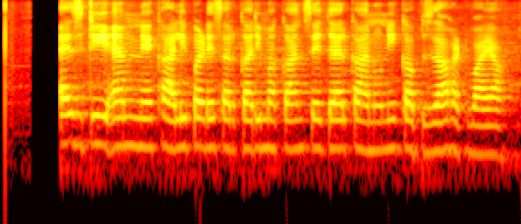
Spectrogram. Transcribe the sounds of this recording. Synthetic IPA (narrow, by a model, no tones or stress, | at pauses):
ɛːsɖiːeːmnekʰaːlipɐɽesɐɾkaːɾimɐkaːnseɣɛːɾkaːnuːnikɐbzaɦɐʈʰʋaːjaː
